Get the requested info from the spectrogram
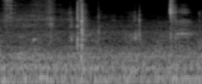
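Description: Near silence, with two faint short ticks about a second apart as cards are handled in the hand.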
